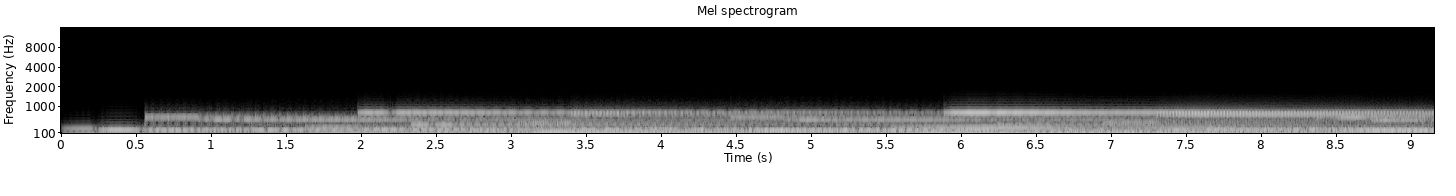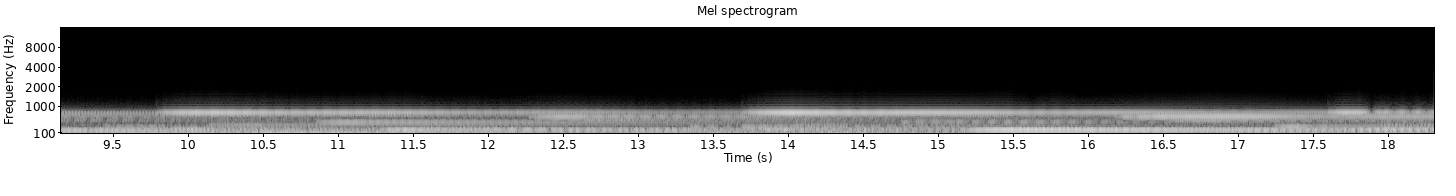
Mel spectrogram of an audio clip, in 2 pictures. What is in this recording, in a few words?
Atmosphere Shooting Stars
